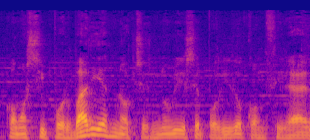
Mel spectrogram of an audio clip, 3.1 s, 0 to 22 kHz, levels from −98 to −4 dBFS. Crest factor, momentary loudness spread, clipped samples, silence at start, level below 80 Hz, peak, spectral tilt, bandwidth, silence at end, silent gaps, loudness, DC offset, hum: 20 dB; 11 LU; under 0.1%; 0.1 s; -48 dBFS; -12 dBFS; -7 dB/octave; 16 kHz; 0 s; none; -32 LUFS; under 0.1%; none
